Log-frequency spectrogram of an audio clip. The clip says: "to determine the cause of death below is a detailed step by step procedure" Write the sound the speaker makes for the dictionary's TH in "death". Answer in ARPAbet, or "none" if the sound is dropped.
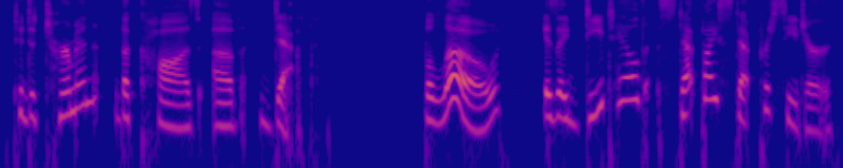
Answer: TH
